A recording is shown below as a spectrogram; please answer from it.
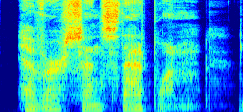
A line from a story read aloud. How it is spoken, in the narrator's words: Landon repeated softly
